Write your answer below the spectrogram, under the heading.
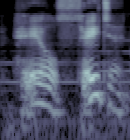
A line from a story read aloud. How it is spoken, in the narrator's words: a growling voice said in the darkness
